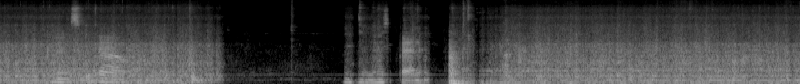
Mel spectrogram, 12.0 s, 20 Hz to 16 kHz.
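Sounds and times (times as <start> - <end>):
washing machine running: 0.0 - 3.4, 6.8 - 12.0.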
